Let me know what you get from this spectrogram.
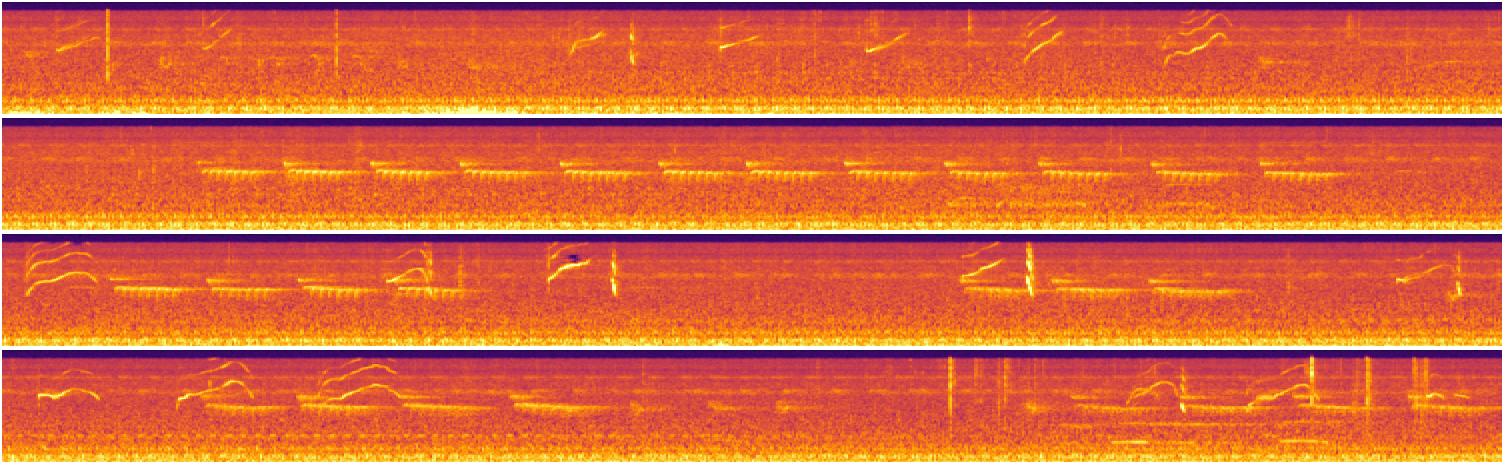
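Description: Faint bird calls: short rising chirps scattered throughout, and runs of rapid repeated high notes, about two or three a second, from about a third of the way in. A low thump about two seconds in.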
